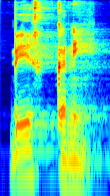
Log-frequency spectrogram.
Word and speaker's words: بیخ کنی: یہ غلط تلفظ ہے، اس لفظ کا درست تلفظ ہے بیخ کنی۔ دوبارہ سنیے، بیخ کنی۔ بچوں آپ بھی غور سے سنیے، بیخ کنی۔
